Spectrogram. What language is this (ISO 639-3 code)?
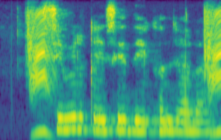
bho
